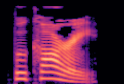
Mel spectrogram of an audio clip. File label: "Bukhari", arabic; indonesian boy names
